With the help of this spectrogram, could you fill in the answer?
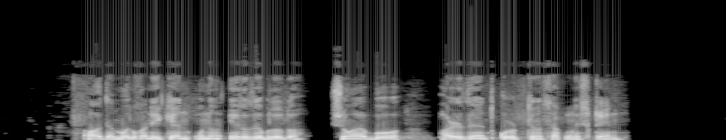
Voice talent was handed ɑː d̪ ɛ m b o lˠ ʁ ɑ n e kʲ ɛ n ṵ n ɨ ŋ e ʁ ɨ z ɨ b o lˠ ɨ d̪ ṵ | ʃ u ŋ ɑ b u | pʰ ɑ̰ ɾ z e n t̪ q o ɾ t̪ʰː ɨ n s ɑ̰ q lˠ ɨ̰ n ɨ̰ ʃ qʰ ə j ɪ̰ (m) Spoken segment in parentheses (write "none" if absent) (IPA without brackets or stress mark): n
